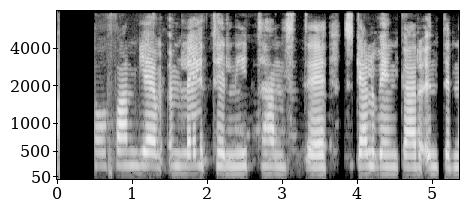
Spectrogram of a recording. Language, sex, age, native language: Icelandic, female, 12, Icelandic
